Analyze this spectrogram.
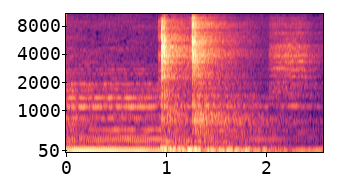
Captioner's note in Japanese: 鉄扉の開閉音：ゴタン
